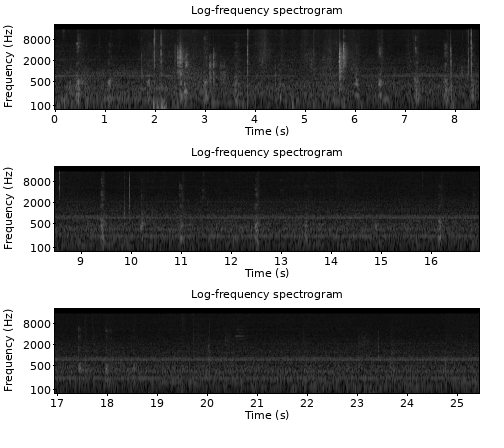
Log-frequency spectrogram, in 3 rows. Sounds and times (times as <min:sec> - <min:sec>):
Oink: 0:00.4 - 0:01.2, 0:06.4 - 0:06.6, 0:07.2 - 0:08.0, 0:09.4 - 0:09.6, 0:10.9 - 0:11.2, 0:12.4 - 0:12.6, 0:13.4 - 0:13.6, 0:16.1 - 0:16.4, 0:17.4 - 0:18.2.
